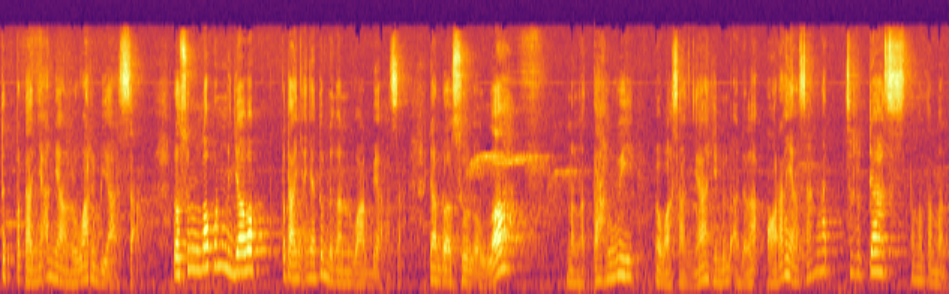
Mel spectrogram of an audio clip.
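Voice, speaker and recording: A woman telling a religious story to children, animated and speaking directly to her young listeners. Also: very deep voice, normal speed, slight background noise. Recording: echoey hall reverb.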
